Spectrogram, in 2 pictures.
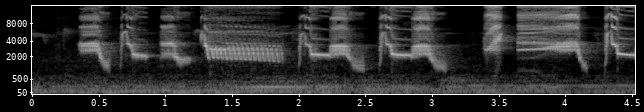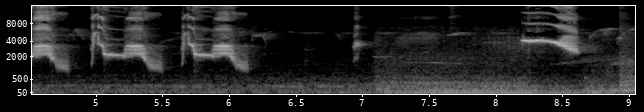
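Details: Asian pied starling in energetic, full song with long rolling phrases, used to coax silent starlings into singing. Harsh, broadband squawking bursts alternate with short sharp whistles, about ten bursts in seven seconds, then a faint rasp and one high whistle.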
